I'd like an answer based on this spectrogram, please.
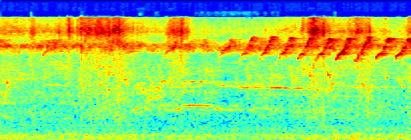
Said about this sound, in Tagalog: mayroon pa po kayong naririnig na ibon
